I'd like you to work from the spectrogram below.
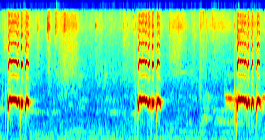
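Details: Local zebra dove with a big voice, singing actively to call rivals: three loud, rolling bursts of rapid cooing notes, roughly two seconds apart, with quiet low background hum between them.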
